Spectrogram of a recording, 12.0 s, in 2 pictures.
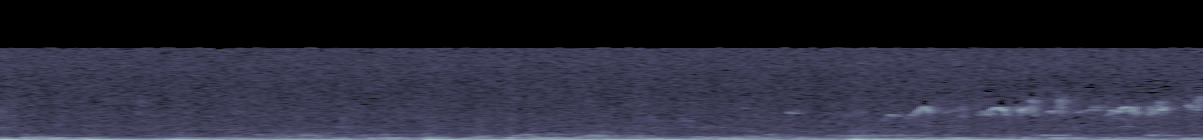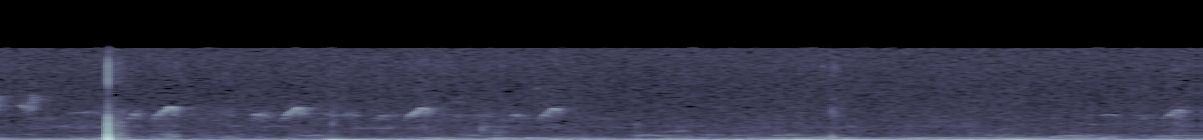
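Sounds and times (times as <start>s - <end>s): small bird chirping: 3.8s - 9.5s.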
